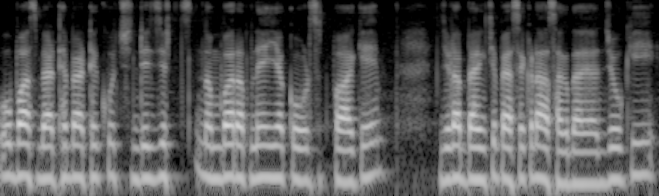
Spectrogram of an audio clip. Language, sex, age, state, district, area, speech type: Punjabi, male, 30-45, Punjab, Jalandhar, urban, spontaneous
